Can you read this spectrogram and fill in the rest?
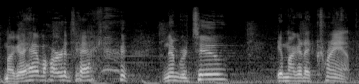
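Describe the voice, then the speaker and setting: A man's voice: high-pitched, a little fast. Man telling a keynote story. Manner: conversational, animated storyteller. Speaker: keynote speaker.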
